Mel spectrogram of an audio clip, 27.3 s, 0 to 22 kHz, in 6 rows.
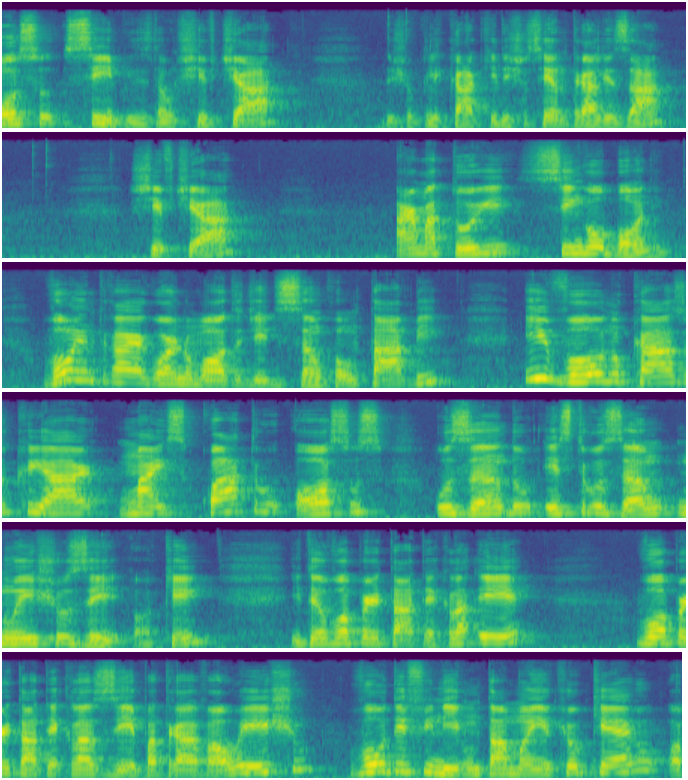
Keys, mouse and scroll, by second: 2.6 click, 3.3 shift+s, 5.5 shift+a, 11.7 Tab, 12.6 middle click, 13.8-14.2 scroll up 1, 15.1 scroll up 5, 15.9 shift+scroll up 3, 16.9 middle click, 18.4-18.9 scroll down 2, 18.9 middle click, 21.1 e.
